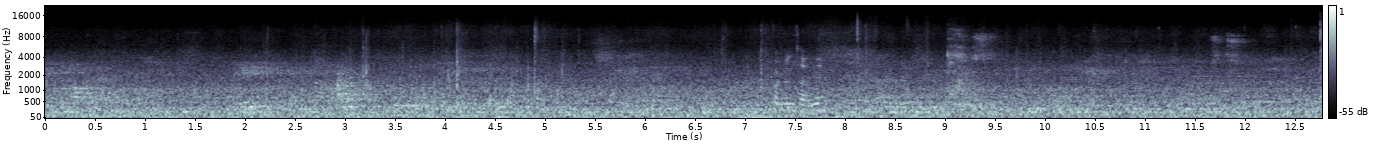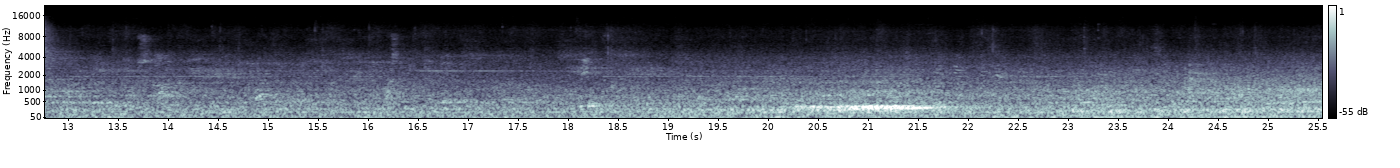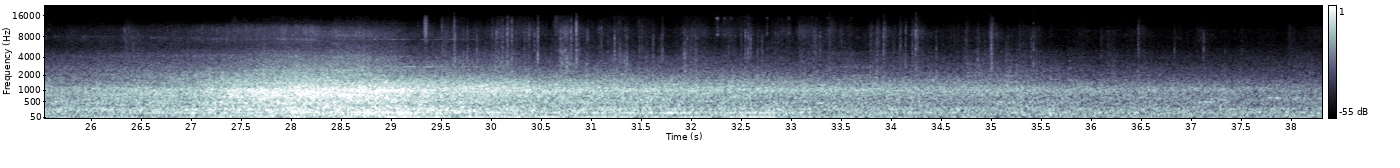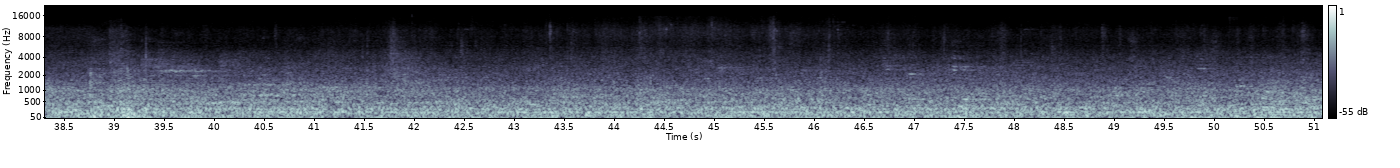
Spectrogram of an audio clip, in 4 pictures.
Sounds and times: traffic noise 15.5 - 51.0
footsteps/other sounds from pedestrians 17.4 - 51.0

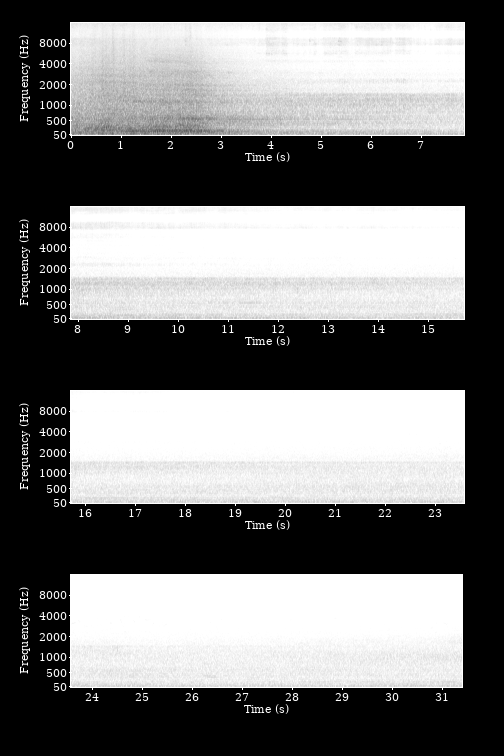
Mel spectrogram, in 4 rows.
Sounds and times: Heavy goods train 1meter away on the bridge 0.0 - 13.0

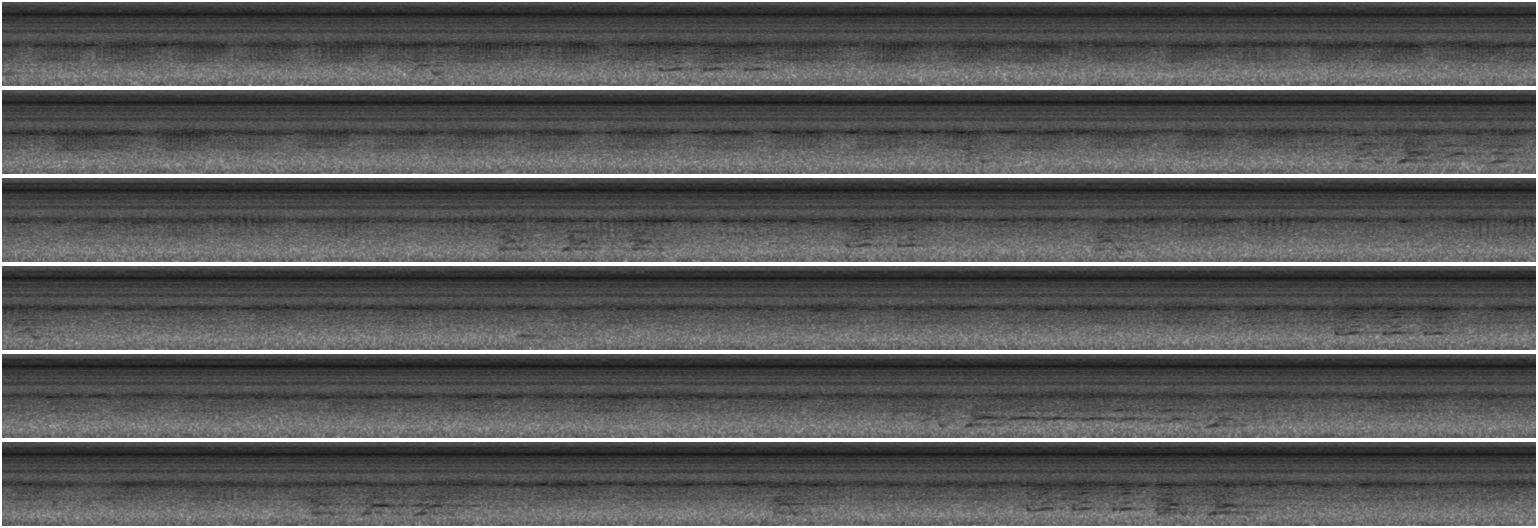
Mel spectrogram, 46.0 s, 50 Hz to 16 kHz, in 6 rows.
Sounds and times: Insects sounds 0.0 - 46.0
Dogs barking 14.4 - 15.4
Dogs barking 17.8 - 18.7
Dogs barking 20.8 - 21.1
Frogs chirping 26.4 - 46.0
Dogs barking 35.3 - 37.1
Dogs barking 39.9 - 40.8
Dogs barking 42.2 - 42.5
Dogs barking 44.1 - 44.8

